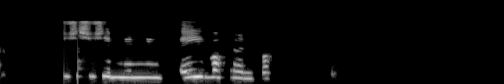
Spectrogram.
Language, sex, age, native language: Icelandic, male, 10, Icelandic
